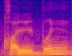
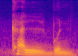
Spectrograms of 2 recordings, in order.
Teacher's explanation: jika kita tidak menjaga makhroj huruf qaf itu kita akan bertukar menjadi huruf Kaf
